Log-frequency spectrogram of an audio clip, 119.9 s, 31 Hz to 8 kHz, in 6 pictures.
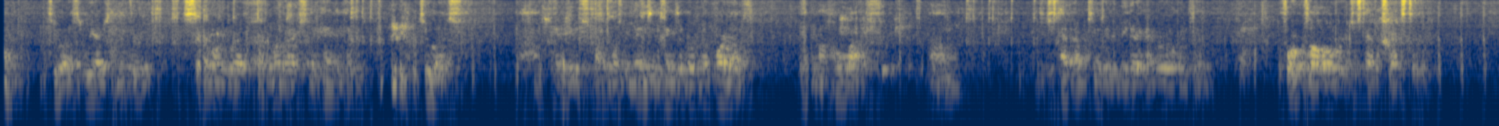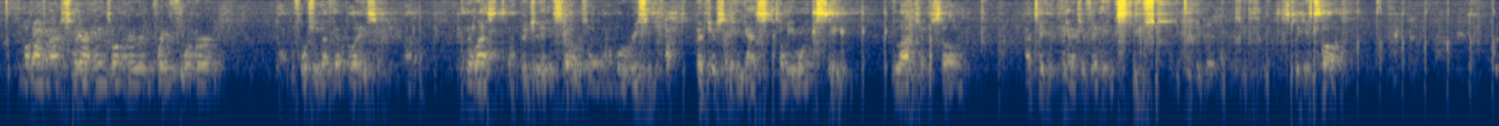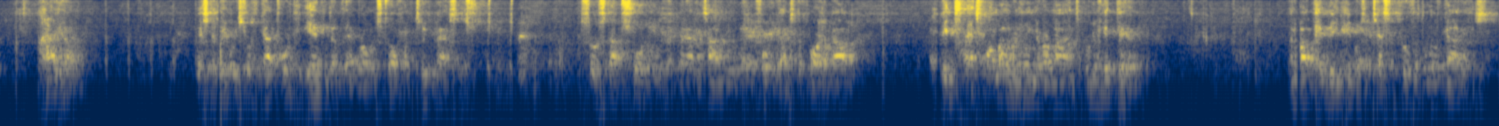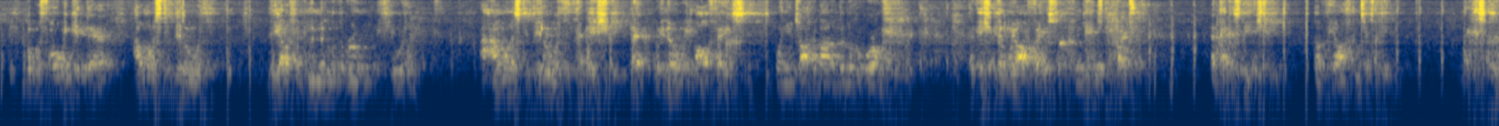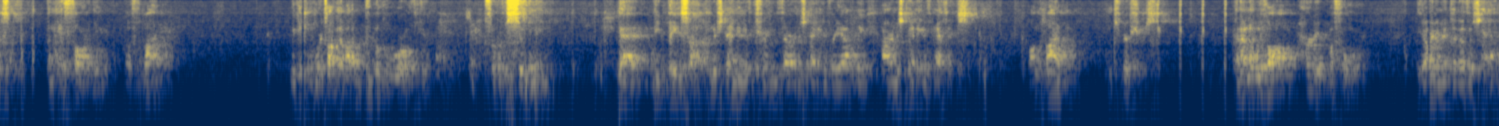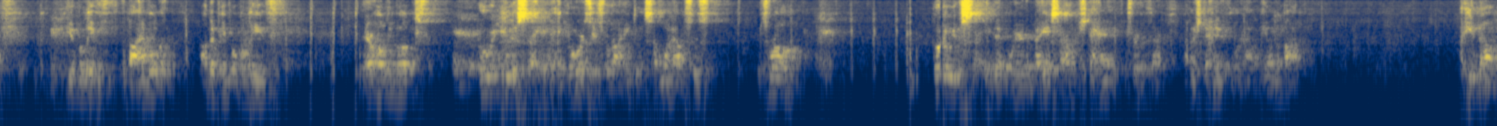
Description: Faith in Practice Conference Session 2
